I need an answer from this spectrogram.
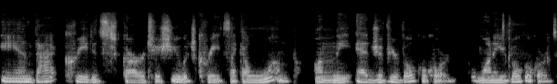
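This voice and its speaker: In a dry, close sound with no echo, a man at medium pitch talks at a moderate pace with hardly any pauses, somewhat breathy, his intonation lively. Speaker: author and singer. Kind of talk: interview conversation.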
